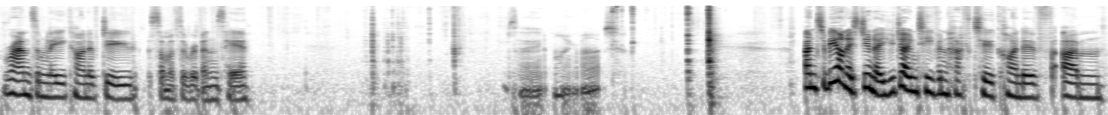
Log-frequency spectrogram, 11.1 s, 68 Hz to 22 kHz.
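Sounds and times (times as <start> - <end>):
ribbon rustling: 0.0 - 5.4.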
